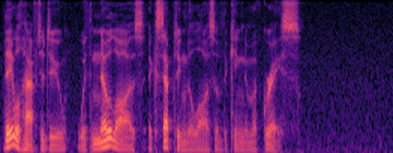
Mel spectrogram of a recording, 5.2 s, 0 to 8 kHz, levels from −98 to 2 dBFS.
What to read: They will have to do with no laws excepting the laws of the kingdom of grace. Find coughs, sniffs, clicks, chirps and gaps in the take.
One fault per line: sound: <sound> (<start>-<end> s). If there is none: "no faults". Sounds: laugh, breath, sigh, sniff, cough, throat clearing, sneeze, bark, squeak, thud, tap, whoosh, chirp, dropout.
no faults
